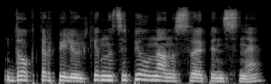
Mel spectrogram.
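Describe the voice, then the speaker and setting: A woman narrating a children's storybook in an even, clear storytelling manner. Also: fairly low pitch, moderate pace.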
